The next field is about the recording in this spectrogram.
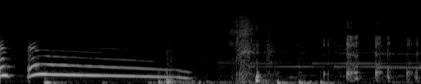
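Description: A single long, loud howl starts abruptly and slides slowly downward in pitch for about a second and a half, followed by scattered clatter and shuffling noises.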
